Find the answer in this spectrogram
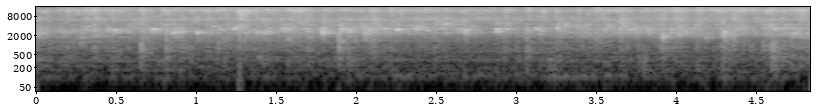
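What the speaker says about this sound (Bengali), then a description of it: "এই যে পটল, দেখো পটলগুলোকে ছেড়ে দিলাম।" Sliced pointed gourd fries in hot oil in a pan, giving a steady, close crackling sizzle with small pops throughout and no talking.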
